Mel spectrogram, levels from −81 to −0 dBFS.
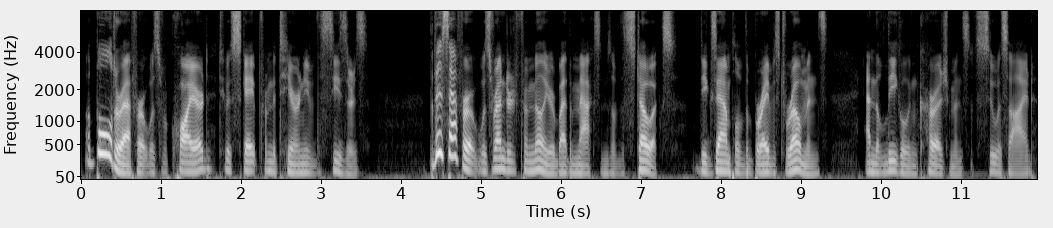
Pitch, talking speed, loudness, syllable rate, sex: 110 Hz, 185 wpm, -19 LUFS, 6.0 syllables/s, male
